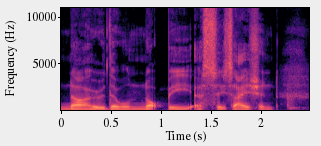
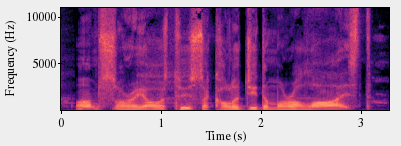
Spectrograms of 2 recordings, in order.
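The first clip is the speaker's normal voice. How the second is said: put-on drunk Greek accent, much higher pitch; 8 semitones higher, 4 dB louder than usual. Acting out a demoralised player explaining why they lost, in a drunk Greek accent. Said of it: "It was like a drunk Greek guy".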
